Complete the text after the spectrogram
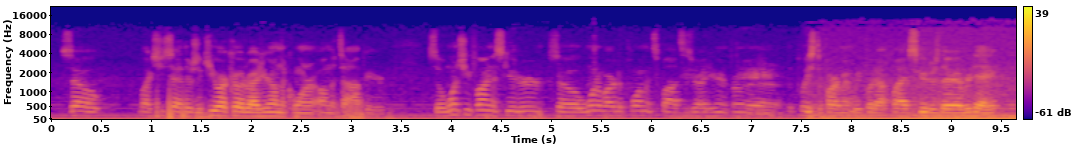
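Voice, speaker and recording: Audible room echo and noticeable background noise surround a man who talks at a very fast pace with big swings in loudness. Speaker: scooter company worker. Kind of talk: product demonstration. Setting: city council meeting. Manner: casual.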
